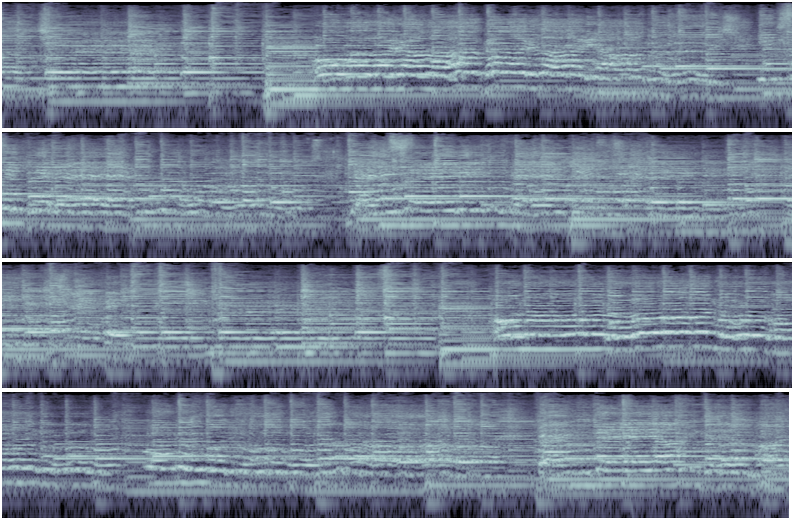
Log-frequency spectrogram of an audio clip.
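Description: Bağlama (long-necked Turkish lute) and piano playing a Turkish folk tune together, the bağlama's plucked melody over sustained piano chords.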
